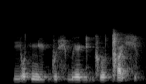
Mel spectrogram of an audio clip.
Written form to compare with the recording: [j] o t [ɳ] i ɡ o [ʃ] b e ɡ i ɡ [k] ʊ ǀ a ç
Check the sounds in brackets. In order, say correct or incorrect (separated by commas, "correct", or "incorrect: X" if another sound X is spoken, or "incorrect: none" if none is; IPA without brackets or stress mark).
correct, incorrect: ɲ, incorrect: ç, incorrect: ʔ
